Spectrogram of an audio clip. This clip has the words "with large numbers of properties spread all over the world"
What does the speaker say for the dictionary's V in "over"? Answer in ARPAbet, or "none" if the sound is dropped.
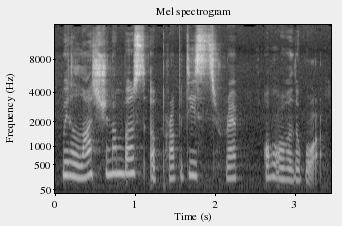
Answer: V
